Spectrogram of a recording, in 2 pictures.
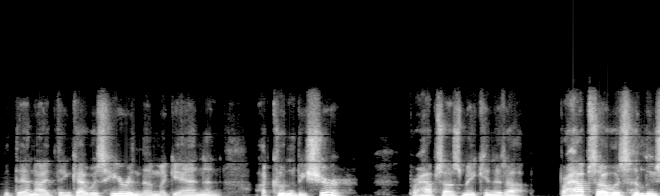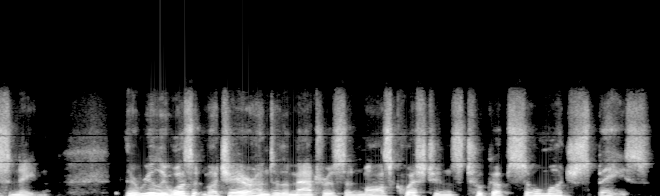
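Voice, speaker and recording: A man's voice: a little high, expressive, normal speed. A man acting an anxious, haunted narrator of a dramatic first-person ghost story, hesitant and brooding in his delivery. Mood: uneasy, brooding. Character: anxious haunted man recalling a stormy night.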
